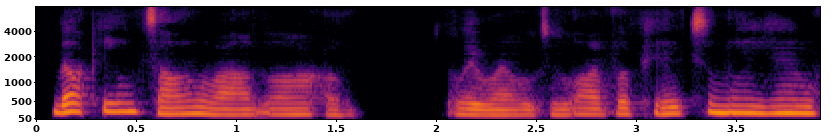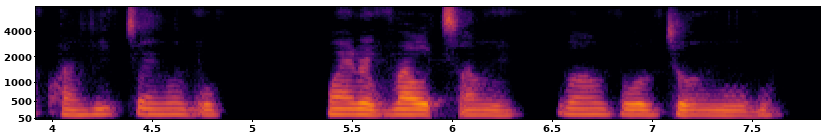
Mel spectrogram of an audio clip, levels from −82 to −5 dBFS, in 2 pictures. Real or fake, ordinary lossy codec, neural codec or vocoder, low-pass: fake; none; codec, 16 kHz, 0.5 kbps, FreqCodec, larger model; none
